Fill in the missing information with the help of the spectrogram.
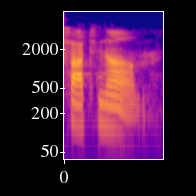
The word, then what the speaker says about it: Satnam: There is no A after Sat in Satnam.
